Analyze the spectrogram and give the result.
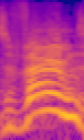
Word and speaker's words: Worms: He said, no, it's a diet, which comes from Latin, but it's worms. It's a V sound with the W.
